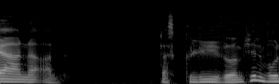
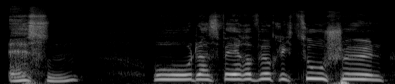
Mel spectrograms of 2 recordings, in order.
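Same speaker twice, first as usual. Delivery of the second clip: longing bear; 7 semitones higher, 4 dB louder than usual. Acted. Bear tells the fox his doubts, wistful high voice. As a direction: sigh over the food you can't have.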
